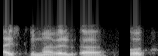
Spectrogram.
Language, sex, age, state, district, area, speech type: Kannada, male, 60+, Karnataka, Bellary, rural, conversation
